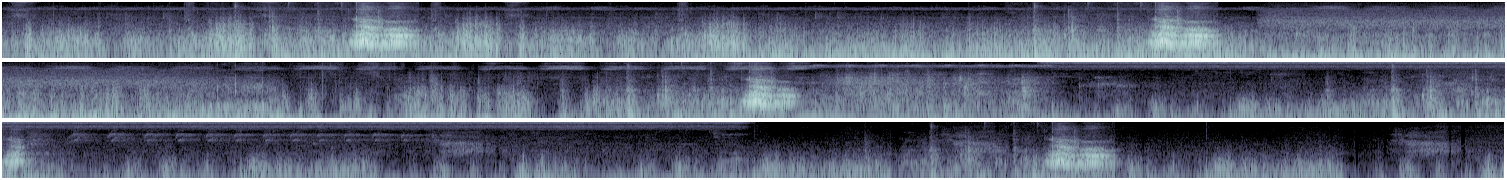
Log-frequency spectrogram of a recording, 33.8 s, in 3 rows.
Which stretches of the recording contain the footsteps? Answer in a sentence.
The footsteps can't be heard in this clip.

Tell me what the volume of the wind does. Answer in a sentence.
The volume of the wind goes down.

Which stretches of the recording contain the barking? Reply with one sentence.
You can hear the barking from 1.2 to 3.1 s, from 7.2 to 9.2 s, from 15.4 to 17.2 s, from 21.2 to 22.8 s and from 29.0 to 30.9 s.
